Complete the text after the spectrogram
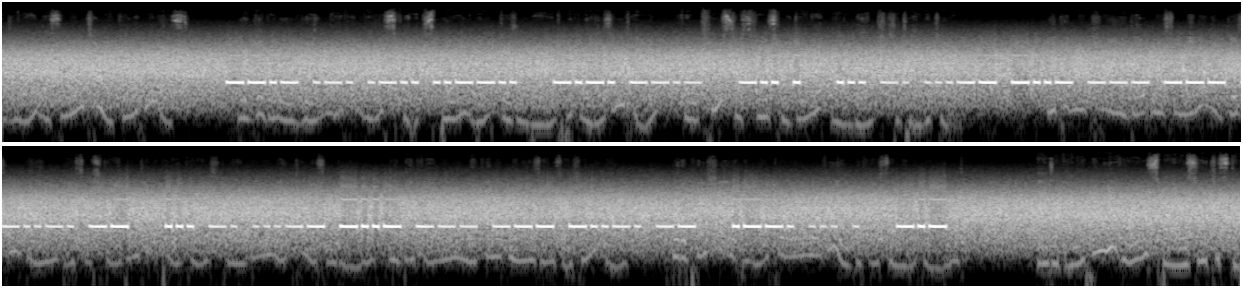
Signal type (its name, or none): Morse code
